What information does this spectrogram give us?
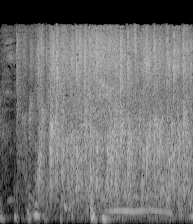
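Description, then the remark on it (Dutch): A large audience in a completely full hall claps loudly and continuously at the show Boekenstein in de Wijk, recorded at Nieuwsport in Den Haag. A dense, steady roar of applause rises after a brief quiet start, with a faint sustained voice-like tone under it. “En u hoort het, het is een helemaal volle zaal.”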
